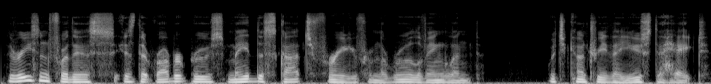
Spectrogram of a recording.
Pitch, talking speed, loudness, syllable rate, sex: 110 Hz, 195 wpm, -16 LUFS, 4.5 syllables/s, male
